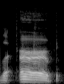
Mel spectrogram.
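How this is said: The word is said the American way.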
